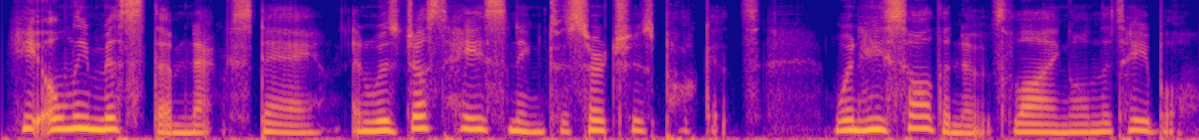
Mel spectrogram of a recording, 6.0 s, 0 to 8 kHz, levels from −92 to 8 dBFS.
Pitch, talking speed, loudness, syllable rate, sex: 200 Hz, 230 wpm, -17 LUFS, 5.7 syllables/s, female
